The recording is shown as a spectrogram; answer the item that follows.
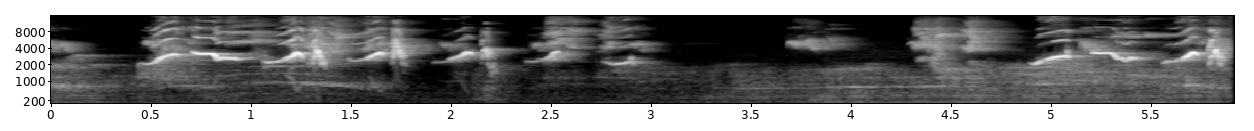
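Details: Female Oriental magpie-robin calling for the male, giving a varied series of upward-sweeping whistles and harsh chips roughly every third of a second, a short pause with a soft note, then more rising whistles.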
